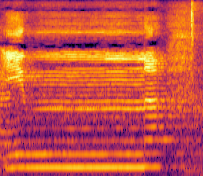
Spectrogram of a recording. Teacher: Dibacanya dengung. Berapa harakat? Dibacanya dua harakat. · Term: gunah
